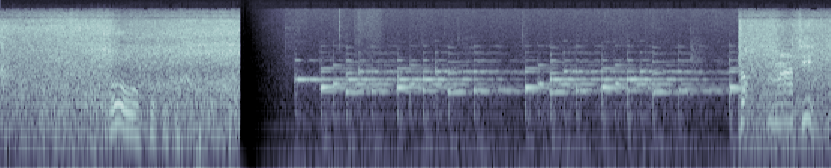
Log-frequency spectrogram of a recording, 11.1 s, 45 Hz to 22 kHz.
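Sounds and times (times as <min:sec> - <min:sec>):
ringing keyboard melody: 0:03.8 - 0:09.9.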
